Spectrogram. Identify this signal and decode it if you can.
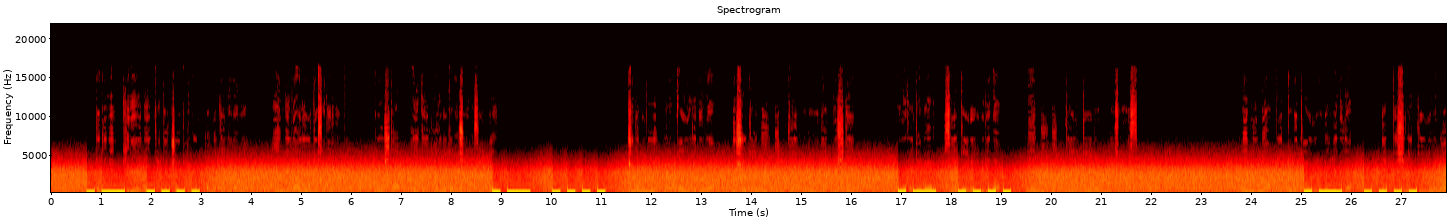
Morse code, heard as a keyed tone, machine-sent, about 8 wpm, 400 Hz, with radio static. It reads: AH AH AH AH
